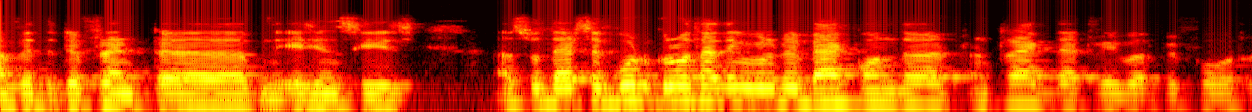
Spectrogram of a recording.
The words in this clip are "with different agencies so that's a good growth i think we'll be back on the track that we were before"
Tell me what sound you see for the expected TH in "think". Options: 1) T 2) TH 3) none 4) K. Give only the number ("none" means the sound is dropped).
1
